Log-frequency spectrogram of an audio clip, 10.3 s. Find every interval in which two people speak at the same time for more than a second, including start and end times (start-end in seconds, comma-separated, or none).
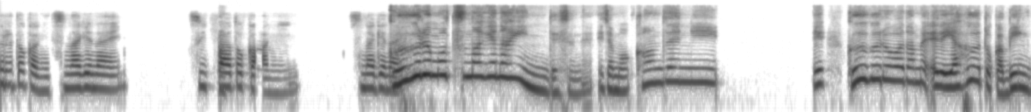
none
